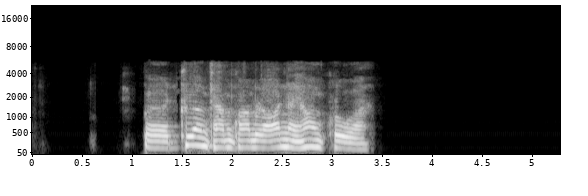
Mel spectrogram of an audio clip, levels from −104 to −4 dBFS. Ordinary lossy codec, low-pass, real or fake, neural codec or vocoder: AAC, 24 kbps; 5.4 kHz; fake; codec, 16 kHz, 16 kbps, FreqCodec, smaller model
